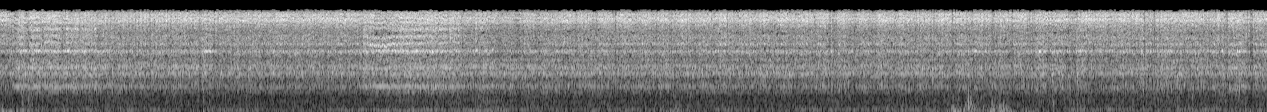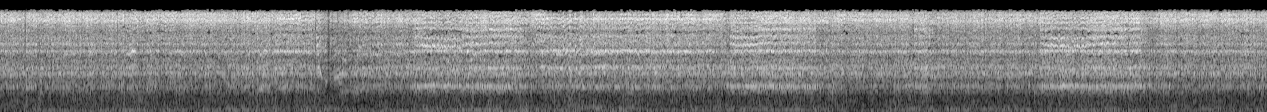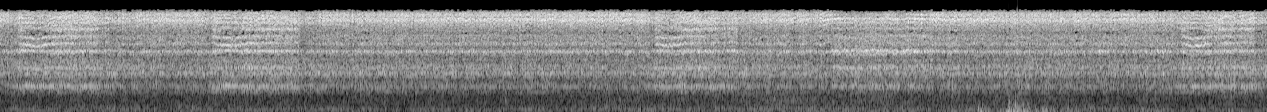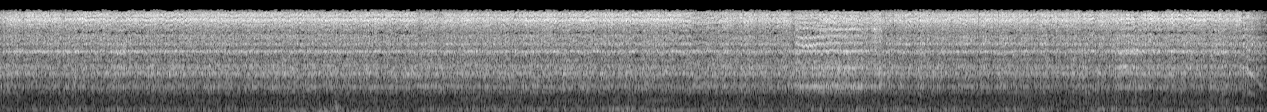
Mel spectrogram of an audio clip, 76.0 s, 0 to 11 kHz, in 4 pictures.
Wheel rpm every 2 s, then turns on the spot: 200, 200, 200, 190, 200, 200, 200, 200, 200, 200, 200, 190, 180, 200, 200, 200, 200, 190, 200, 190, 200, 200, 200, 200, 200, 200, 200, 200, 200, 200, 200, 200, 200, 200, 200, 200, 200, 180.
none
